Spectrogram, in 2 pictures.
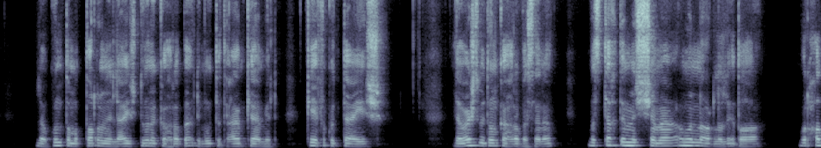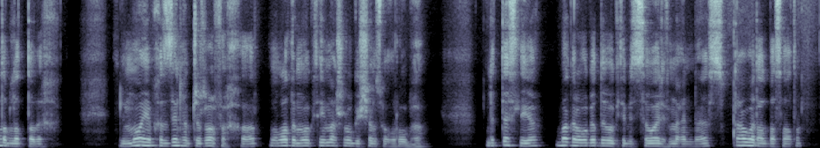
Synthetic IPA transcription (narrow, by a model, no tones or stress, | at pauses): lawkʊnt̪mʊt̪̚ˤt̪ːˤɑrˤːɑnɪlʕiːʃd̪uːnakaɦɾˤɑbaːʔlɪmʊd̪ːaʕaːmkaːmɪl | keːfkʊnt̪aʕiːʃ | lawʕɪːʃt̪bɪd̪uːnkahɾˤɑbasana | bɪst̪axd̪ɪmɪʃːamaʕʔawɪnːɑːɾˤlɪlʔɨd̪ˤɑːʕɑ | bɪlħɑt̪ˤɑblɪt̪ˤːɑbɪx | ʔɪlmoːjabxazːɪnɦabd͡ʒɑrˤːɑːɾˤfaxːɑːɾˤmʊnɑːðˤɨmwaɡt̪imaʕʃʊɾuːɡɪʃːamswɪɣʊɾuːbha | lɪt̪ːaslɪja | baɡɾˤɑwʔɑɡɑd̪ˤːiwaɡt̪bɪsːawaːlɪfmaʕanːaːswt̪ʕawːad̪ʕalbɑsɑːt̪ˤɑ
